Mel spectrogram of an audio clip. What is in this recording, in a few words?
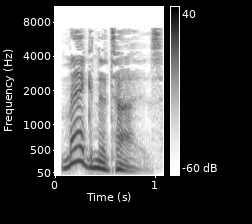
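"magnetise", British English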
